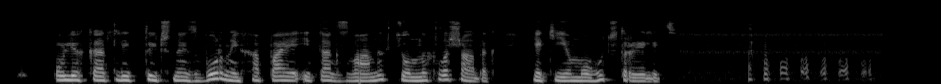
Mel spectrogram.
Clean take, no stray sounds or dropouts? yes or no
no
